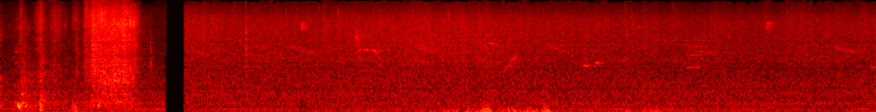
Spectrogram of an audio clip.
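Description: Outdoor ambience: a steady hiss with faint, scattered short high chirps. A brief loud noise burst comes about a second in, the sound drops out entirely for a moment just after, and a few low thuds are heard near the middle.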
